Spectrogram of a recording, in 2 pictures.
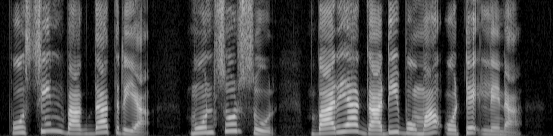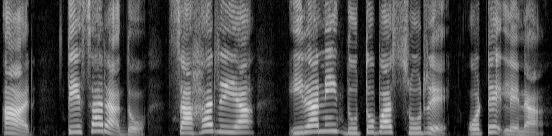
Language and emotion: Santali, neutral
